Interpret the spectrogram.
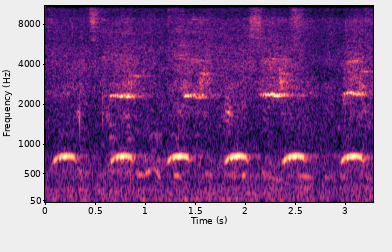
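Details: Superb Lyrebird, a captive male in an Australian rainforest aviary at Adelaide Zoo, repeats clear arched whistled notes about every half second, with thin higher whistles between them, against low rumbling noise.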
